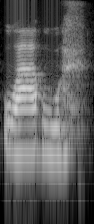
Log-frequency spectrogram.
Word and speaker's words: Oahu: Die hawaiianische Sprache, die sieht ja immer so kompliziert aus, ne? Aber die haben genau eigentlich nur die Vokale, die wir haben, und es wird genauso ausgesprochen wie das Deutsche, also Oahu.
